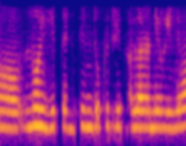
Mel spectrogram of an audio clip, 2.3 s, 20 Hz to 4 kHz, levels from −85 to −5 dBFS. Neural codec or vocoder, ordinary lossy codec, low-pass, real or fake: codec, 16 kHz in and 24 kHz out, 1.1 kbps, FireRedTTS-2 codec; AAC, 24 kbps; 3.6 kHz; fake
